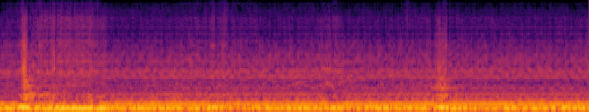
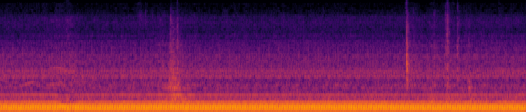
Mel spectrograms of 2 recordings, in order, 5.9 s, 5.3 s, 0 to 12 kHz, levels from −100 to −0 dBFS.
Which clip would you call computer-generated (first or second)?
first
